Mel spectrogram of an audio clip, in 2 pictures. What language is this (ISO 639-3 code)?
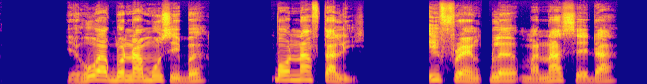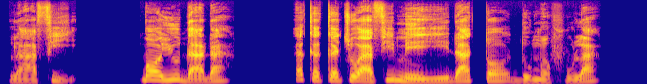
ewe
